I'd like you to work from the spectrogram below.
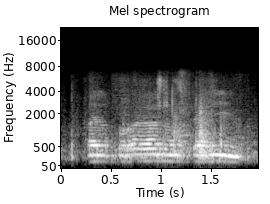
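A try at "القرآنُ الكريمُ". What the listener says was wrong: Jangan jaga sukun ya. Al-Qur'anul Karimu.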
